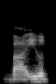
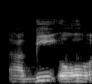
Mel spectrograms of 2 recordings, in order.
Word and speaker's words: Biot: the the law of boo and sovar so remember This is not biot and savart this is law of bo and sovar so we have here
